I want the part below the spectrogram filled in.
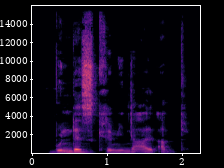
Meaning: federal office of criminal investigations
- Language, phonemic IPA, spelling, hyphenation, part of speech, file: German, /ˈbʊndəskʁimiˌnaːlʔamt/, Bundeskriminalamt, Bun‧des‧kri‧mi‧nal‧amt, noun, De-Bundeskriminalamt.ogg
